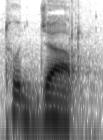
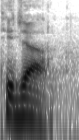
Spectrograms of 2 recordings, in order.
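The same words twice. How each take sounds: First: The j is doubled and the first vowel is u. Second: The j is short and the first vowel is i. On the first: "وتضم التاء وتشد الجيم" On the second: "تجار بدون شدة"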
